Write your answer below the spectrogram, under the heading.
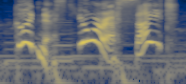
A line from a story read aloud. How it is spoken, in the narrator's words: Henrietta Hen exclaimed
